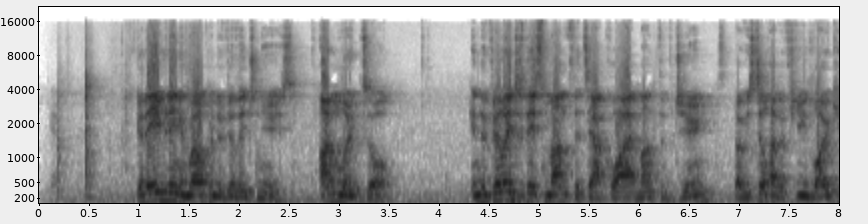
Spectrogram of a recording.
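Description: A young man reads aloud calmly, close by.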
